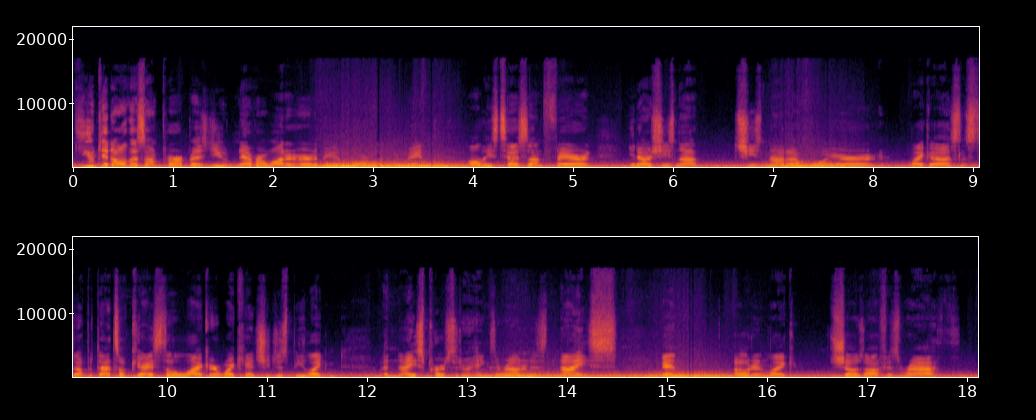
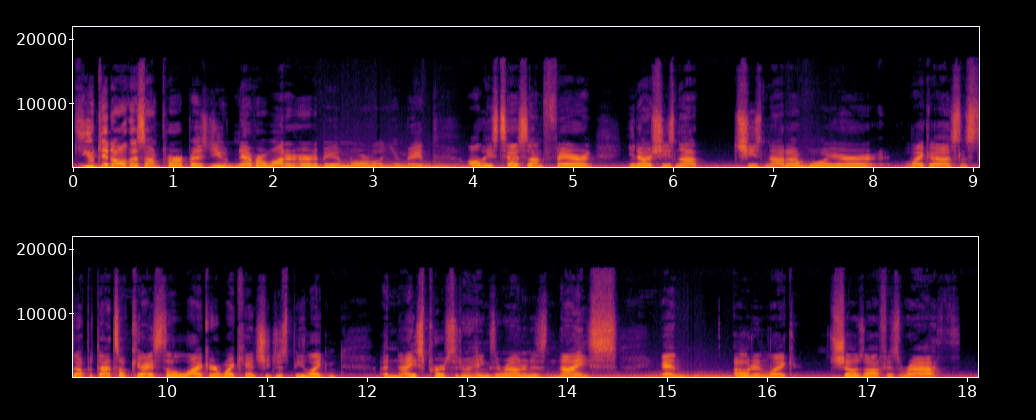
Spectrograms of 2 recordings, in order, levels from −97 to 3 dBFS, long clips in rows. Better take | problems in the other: second | wind noise on the microphone; heavy; 8 dB below the speech; occasional gusts in the second

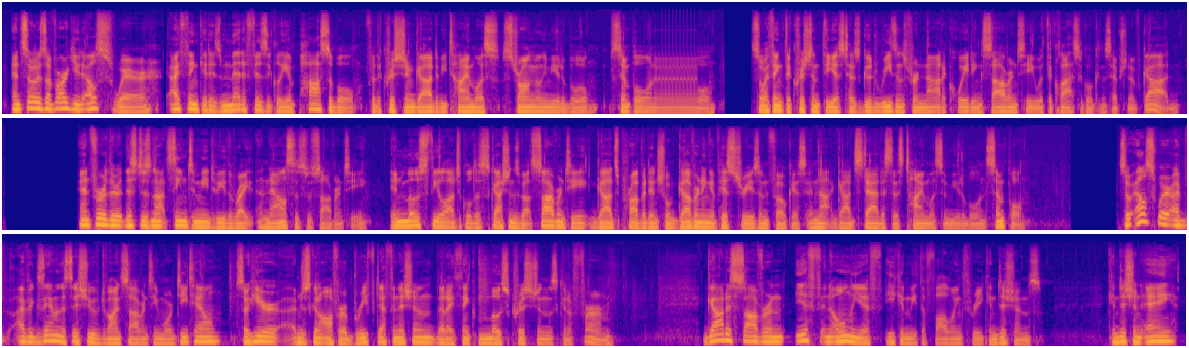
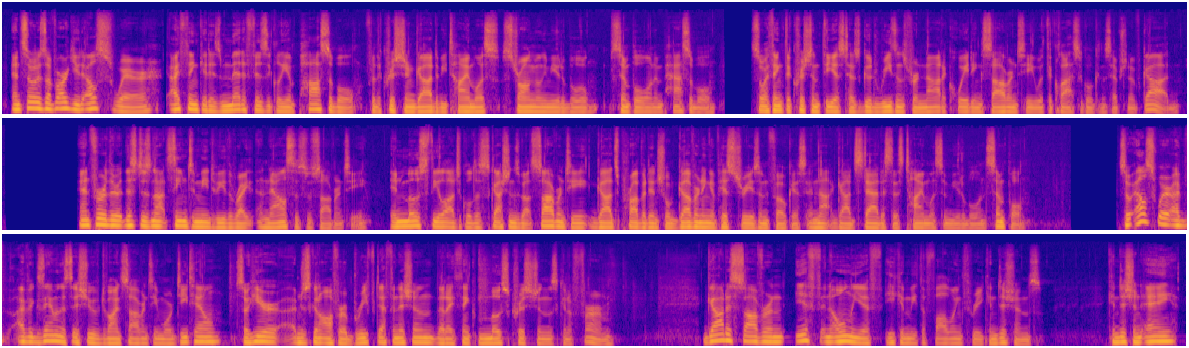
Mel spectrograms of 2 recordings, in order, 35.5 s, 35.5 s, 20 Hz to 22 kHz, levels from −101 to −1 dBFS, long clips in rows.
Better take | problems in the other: second | audio freezing; at 6.5 s

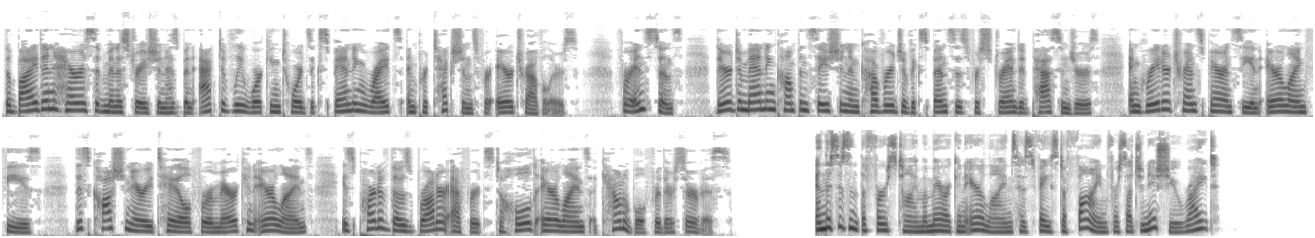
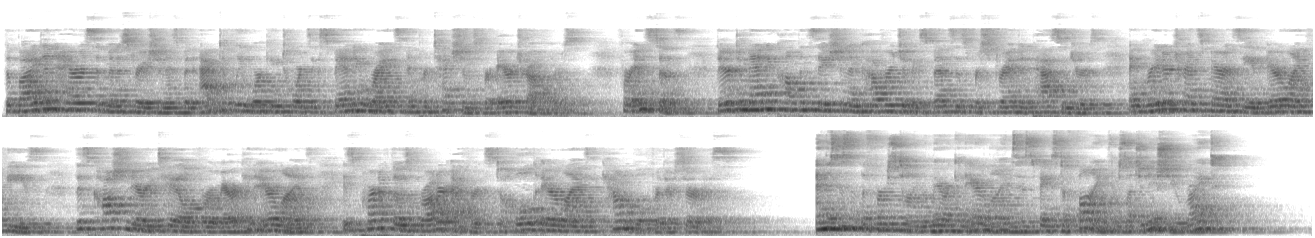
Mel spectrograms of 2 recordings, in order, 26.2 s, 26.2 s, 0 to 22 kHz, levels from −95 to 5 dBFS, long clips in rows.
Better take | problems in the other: first | off-mic speech; far // room echo; noticeable; dies away in 1.3 s

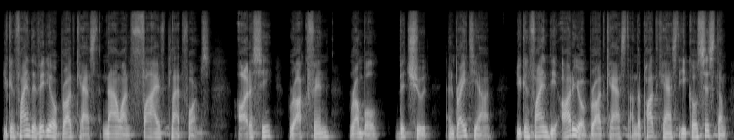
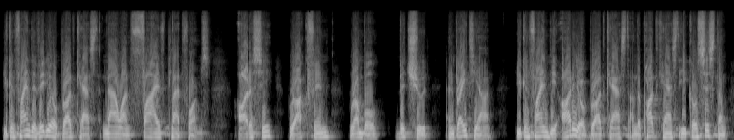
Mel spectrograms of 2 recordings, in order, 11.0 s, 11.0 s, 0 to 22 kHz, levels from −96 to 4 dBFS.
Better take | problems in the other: first | distortion; slight; 8% of the sound clipped

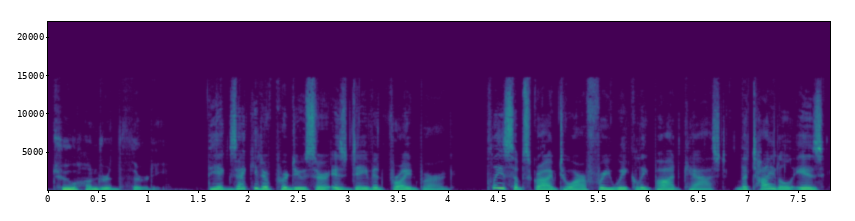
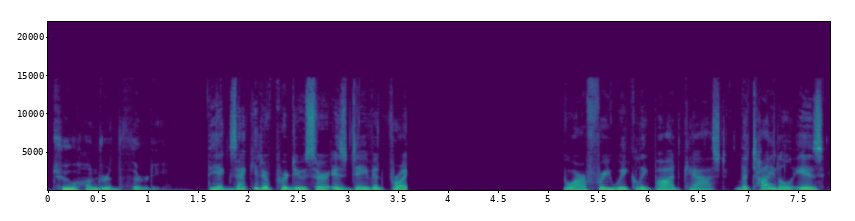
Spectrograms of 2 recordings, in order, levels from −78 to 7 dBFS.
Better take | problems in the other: first | audio cutting out; at 3.5 s for 1.5 s

